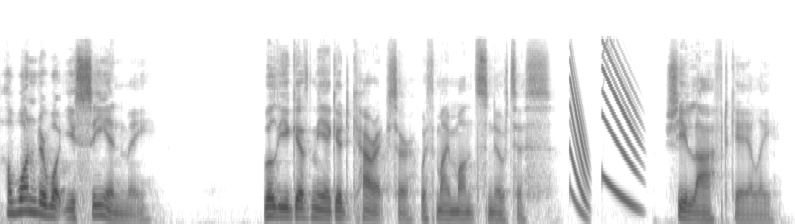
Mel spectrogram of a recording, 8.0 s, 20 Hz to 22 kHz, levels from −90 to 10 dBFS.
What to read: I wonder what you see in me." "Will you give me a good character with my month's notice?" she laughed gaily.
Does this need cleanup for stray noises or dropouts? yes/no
yes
